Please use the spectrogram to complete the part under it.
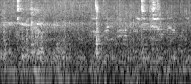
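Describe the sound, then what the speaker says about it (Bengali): Potatoes sizzle steadily in hot oil while a spoon stirs and scrapes the pan a few times, close up. "আলুগুলো এবার দেখো বন্ধুরা ভালোভাবে ভাজা করে নিচ্ছি।"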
